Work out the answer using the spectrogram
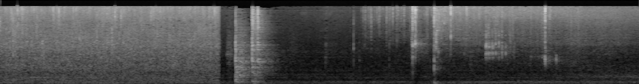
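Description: Steady rain for about the first three seconds. Then a short sharp crack as an egg is broken into a nonstick frying pan. The egg fries quietly after that, with a few light clicks.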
